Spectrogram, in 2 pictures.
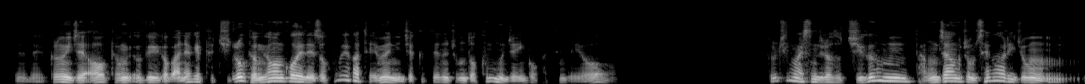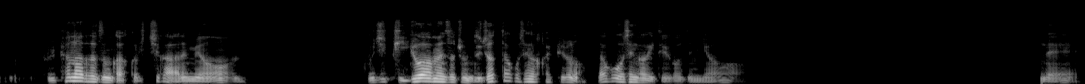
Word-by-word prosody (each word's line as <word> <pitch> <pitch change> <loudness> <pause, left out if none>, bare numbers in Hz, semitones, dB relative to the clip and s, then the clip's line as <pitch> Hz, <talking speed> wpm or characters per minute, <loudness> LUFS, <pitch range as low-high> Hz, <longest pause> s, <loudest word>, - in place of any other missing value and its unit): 네네. 70 -5 -15
그럼 115 0 +2
이제 105 -1 +4
어 110 +3 +3
변 100 +2 +1
여기가 100 -1 +1
만약에 120 +11 +2 0.2
진로 170 0 +2
변경한 145 +10 +4
거에 145 -3 +6
대해서 100 -2 +2
후회가 190 -2 -2
되면 110 -6 +2
이제 80 - -2
그때는 110 -1 -5
좀 95 - -2
더 95 - -2
큰 145 - -7
문제인 85 -6 -1
것 - - -11
같은데요. 80 +5 -9 1.5
솔직히 155 +4 -9
말씀드려서 115 -8 0
지금 155 - +2
당장 135 +7 +2
좀 110 -7 0
생활이 155 - -1
좀 105 -5 +1 0.7
불편하다든가 130 -1 +1
그렇지가 - - -8
않으면 80 -1 -4 1.2
굳이 115 +6 -10
비교하면서 130 +4 +3
좀 100 -5 -3
늦었다고 145 - -4
생각할 125 -3 -6
필요는 110 0 -5
없다고 125 +2 -6
생각이 100 -7 -3
들거든요. 75 +1 -16 3.0
네. 75 -2 -13
110 Hz, 290 characters per minute, -22 LUFS, 95-140 Hz, 3.0 s, 거에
